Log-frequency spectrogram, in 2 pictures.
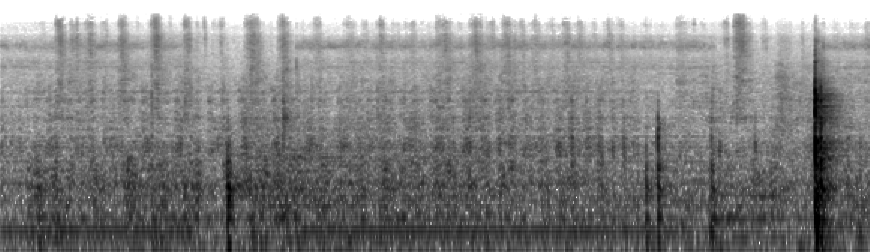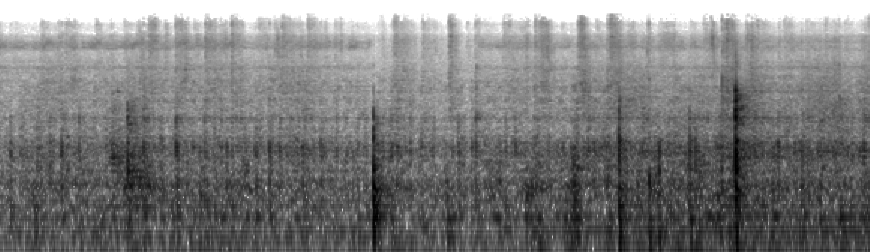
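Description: Porridge simmering in a pot: a steady low bubbling rumble with occasional sharp pops and blips scattered through, with no one speaking.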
